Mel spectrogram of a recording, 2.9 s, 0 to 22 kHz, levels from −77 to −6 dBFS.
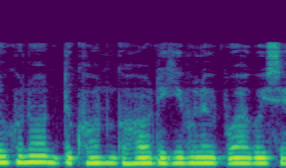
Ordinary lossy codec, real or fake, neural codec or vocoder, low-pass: none; real; none; none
